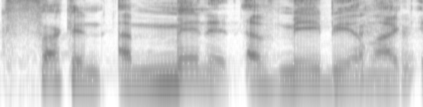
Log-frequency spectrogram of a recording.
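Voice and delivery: ordinary talk, nothing marked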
